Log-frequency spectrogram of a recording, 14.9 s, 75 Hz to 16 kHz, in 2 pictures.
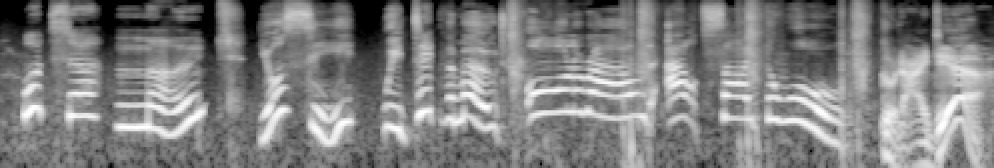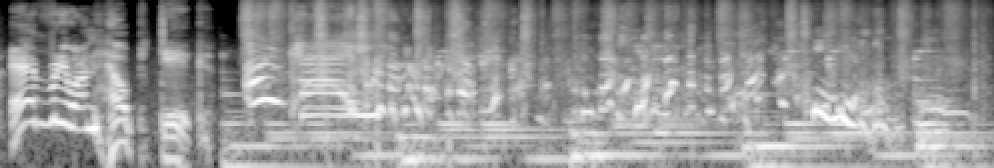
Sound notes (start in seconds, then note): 9.7 giggling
